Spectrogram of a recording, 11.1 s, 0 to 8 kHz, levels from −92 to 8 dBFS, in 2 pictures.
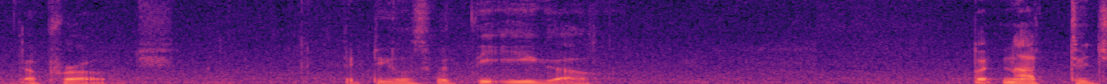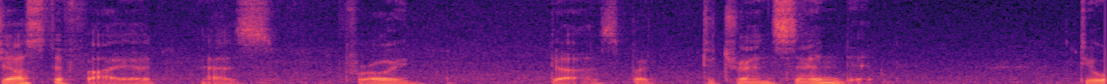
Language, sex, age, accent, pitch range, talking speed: English, male, 60-79, American, 95-120 Hz, 105 wpm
